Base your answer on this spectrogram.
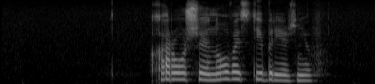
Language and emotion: Russian, neutral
